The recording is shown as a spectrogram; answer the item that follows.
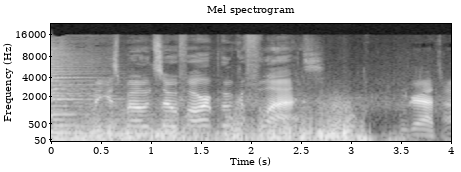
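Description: Strong wind buffeting the microphone, with a man's voice over it; the wind rumble drops away at about three seconds.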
